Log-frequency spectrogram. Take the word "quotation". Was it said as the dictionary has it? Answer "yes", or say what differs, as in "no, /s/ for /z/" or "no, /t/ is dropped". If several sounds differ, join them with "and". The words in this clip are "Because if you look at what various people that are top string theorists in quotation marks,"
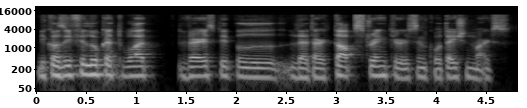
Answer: yes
